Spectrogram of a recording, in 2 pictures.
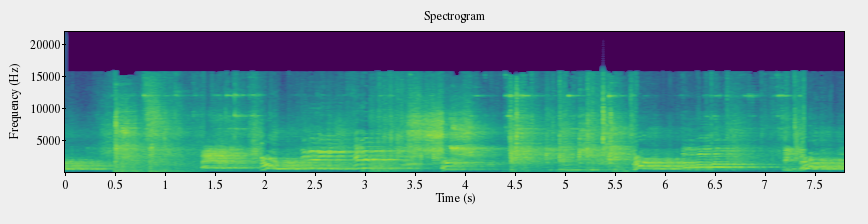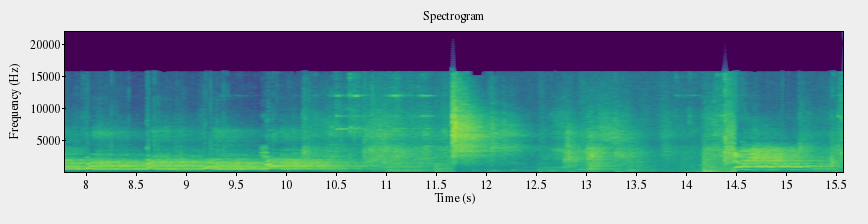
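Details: German Shepherd pup in an abandoned movie theatre during confidence-building training, barking in irregular loud bursts mixed with human speech and some higher whining tones.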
